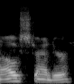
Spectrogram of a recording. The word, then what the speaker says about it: Ostrander: and I had uh John O strander or Ostrander however you want to pronounce it he says he goes both ways but I had him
